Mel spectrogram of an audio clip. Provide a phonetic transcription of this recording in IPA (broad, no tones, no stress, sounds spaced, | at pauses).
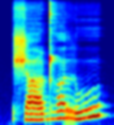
ʃ a ɖʱ ʌ r u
